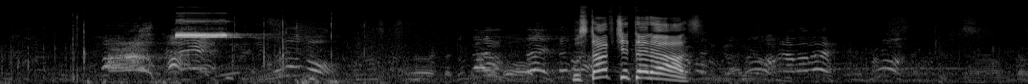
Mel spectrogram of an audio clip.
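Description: Young men shout to each other outdoors across an open field.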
